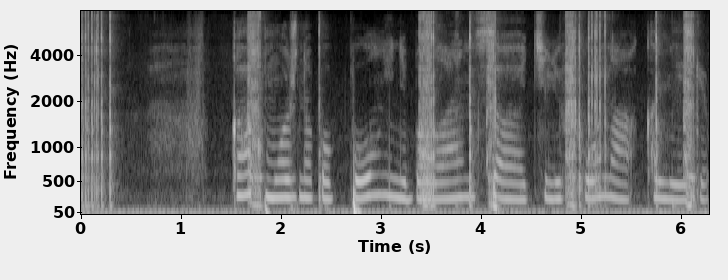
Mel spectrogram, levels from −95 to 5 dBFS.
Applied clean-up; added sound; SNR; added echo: none; Squeak / Wood; 3 dB; none.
